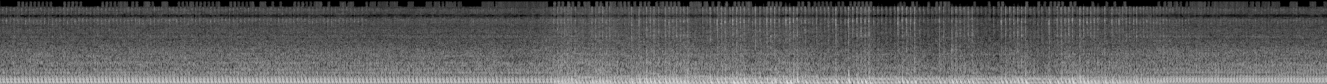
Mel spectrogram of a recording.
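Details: Yard King snowblower that would not start, small engine at full throttle with choke on, drones then goes ragged and surging with uneven pulses before settling smoother while the high and low carburetor mixture screws are tuned; carburetor was not tuned correctly.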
